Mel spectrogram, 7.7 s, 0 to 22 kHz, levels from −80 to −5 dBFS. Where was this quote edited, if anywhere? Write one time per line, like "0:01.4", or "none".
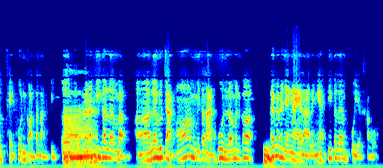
0:01.2
0:02.6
